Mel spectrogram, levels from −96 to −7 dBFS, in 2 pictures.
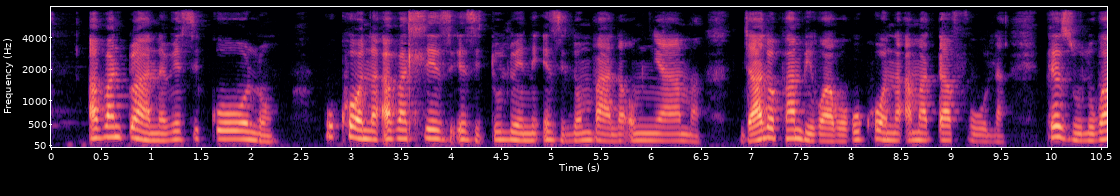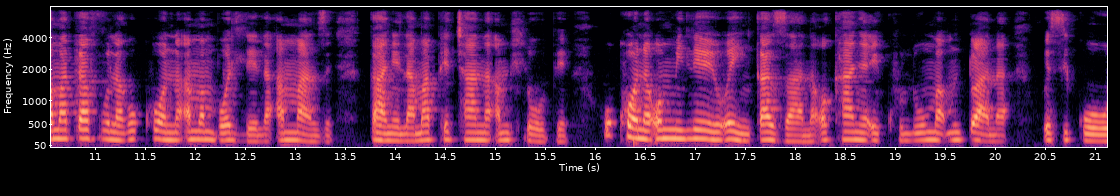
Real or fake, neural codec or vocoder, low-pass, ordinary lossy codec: real; none; 7.2 kHz; AAC, 48 kbps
